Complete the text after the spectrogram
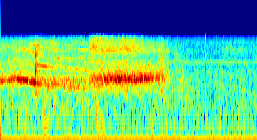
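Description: Plastic toy parts click sharply.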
